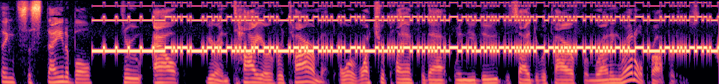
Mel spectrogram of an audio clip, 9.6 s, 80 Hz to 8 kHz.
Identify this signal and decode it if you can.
RTTY (45.45 baud, 170 Hz shift), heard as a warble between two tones, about 1360 Hz centre, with speech in English. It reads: AGN? AGN? PSE RPT UR RST DE JA5AJA …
